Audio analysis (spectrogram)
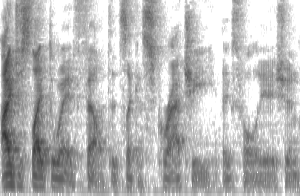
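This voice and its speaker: A moderately paced man's voice with an American accent. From Brooklyn, New York. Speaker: soap reviewer / YouTuber. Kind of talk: casual product review monologue. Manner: casual, rambling, halting with filler words. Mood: relaxed, enthusiastic. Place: home room. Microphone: phone near.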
